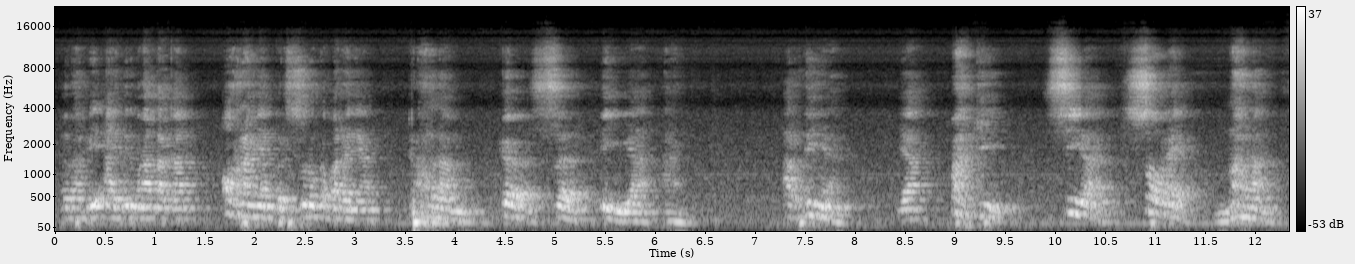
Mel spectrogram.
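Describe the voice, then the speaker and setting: A man's voice: a little high, a little mellow, a little hiss or hum. A man preaching a sermon as pastor, emphatic and calling out to the congregation. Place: church hall. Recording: echoey church hall, distant mic.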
